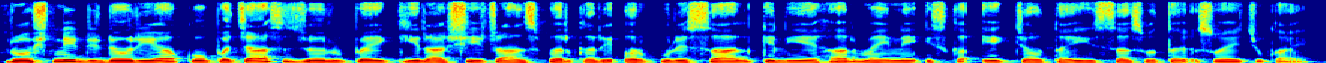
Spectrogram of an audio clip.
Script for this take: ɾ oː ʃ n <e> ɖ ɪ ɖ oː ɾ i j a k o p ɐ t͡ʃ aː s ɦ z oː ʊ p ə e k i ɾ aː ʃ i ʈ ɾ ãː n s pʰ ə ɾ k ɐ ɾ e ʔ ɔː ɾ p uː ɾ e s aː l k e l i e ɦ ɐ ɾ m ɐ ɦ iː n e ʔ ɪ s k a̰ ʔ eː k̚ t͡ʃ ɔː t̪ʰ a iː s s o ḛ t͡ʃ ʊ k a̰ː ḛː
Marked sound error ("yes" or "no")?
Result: yes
